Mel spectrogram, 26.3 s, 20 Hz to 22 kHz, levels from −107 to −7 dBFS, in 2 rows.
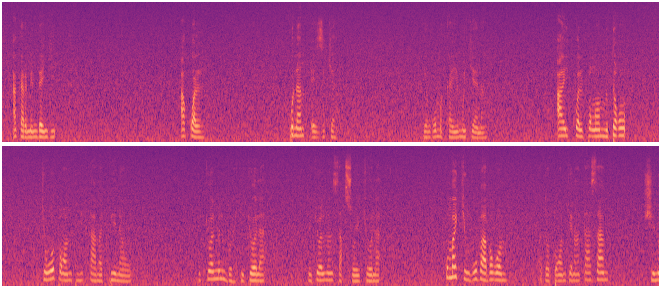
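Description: Nothing goes wrong technically anywhere in this speech recording, and the only extra sound is the room's own background noise, which stays about 13 dB below the speech.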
